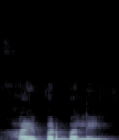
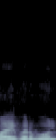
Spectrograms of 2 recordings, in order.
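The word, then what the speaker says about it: hyperbole: जी दोस्तों, नेक्स्ट है हाइपरबली। जी दोस्तों, हम हाइपरबोल भी इसे बोलते हैं, but correct pronunciation is हाइपरबली, याद रखिएगा।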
